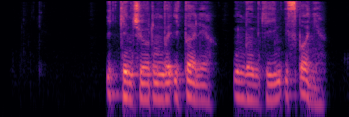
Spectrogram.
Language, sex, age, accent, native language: Uzbek, male, 18-24, Qoraqalpog'iston, Karakalpak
